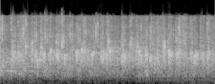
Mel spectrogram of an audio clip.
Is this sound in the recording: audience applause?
yes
